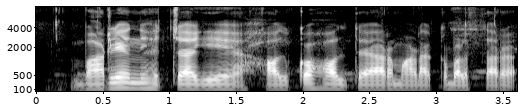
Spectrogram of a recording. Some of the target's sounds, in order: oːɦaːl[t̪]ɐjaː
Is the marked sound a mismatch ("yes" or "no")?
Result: no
